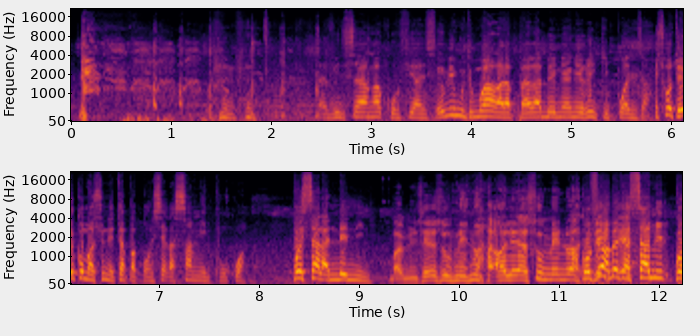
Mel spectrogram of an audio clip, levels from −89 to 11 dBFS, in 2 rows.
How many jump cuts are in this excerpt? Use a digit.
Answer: 1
